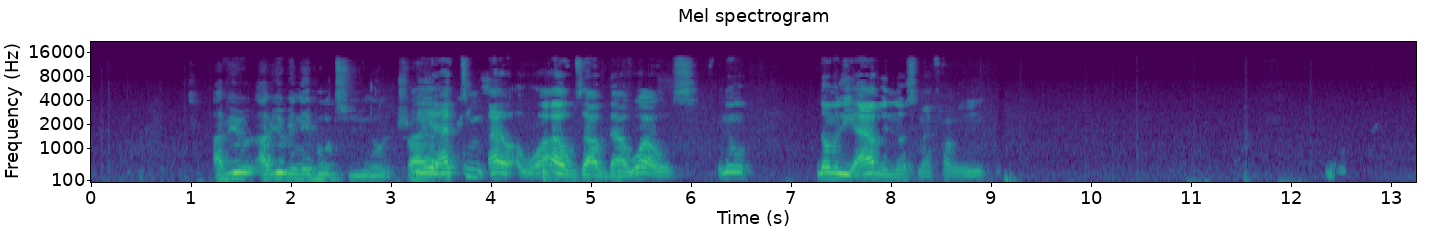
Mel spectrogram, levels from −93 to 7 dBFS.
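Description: The speech sinks sharply and breaks up from 3.51 to 4.11 s, 4.73 to 4.93 s and 5.11 to 5.87 s, falling by roughly 20 to 30 dB at its deepest. This is likely speech suppressed in double talk: an echo canceller attenuating the near talker while the far side spoke.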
